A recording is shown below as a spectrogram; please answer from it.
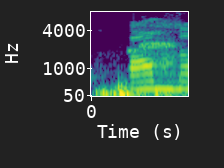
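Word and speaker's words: palm: இன்னொன்னு வந்து பனைமரம் பனைமரம் இத வந்து பாம்னு தான் படிக்கணும் பிஏ எல் எம் ல எல் வந்து சைலென்ட் எங்கயோ ஆடியோ டிஸ்டர்பன்ஸ் இருக்குது நீங்க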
